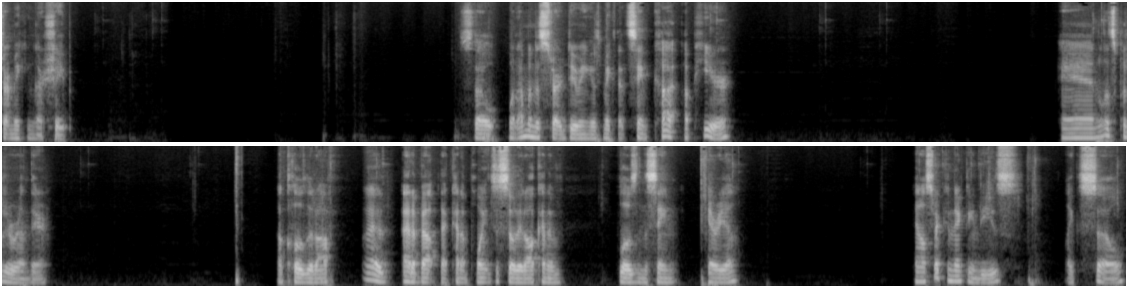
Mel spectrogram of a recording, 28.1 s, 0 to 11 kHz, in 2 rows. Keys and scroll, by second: 1.4 x, 3.9 ctrl+z, 7.2 k, 16.7 Return, 17.8 1, 22.5 m, 26.6 shift+r.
